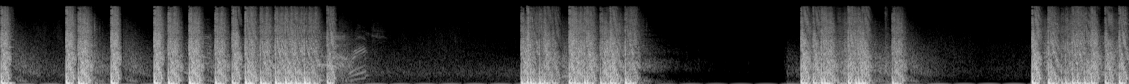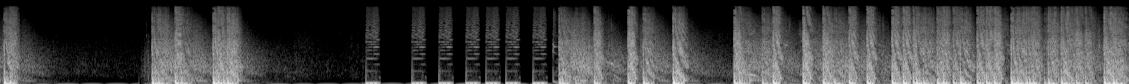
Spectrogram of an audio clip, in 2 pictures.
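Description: Gunshots fire in rapid bursts, close by.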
